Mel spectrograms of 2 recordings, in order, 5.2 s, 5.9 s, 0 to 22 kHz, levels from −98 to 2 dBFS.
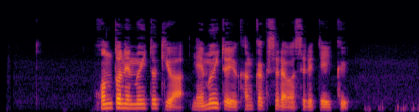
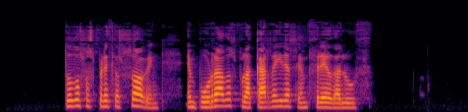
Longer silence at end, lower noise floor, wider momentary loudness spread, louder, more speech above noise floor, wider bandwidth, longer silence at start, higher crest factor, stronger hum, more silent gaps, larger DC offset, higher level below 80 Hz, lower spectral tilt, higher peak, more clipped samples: second, 0.9 s vs 1.4 s; second, -74 dBFS vs -86 dBFS; second, 9 LU vs 12 LU; second, -29 LUFS vs -24 LUFS; second, 45 dB vs 61 dB; first, 11.5 kHz vs 10 kHz; first, 1.2 s vs 0.8 s; about the same, 24 dB vs 24 dB; neither; neither; neither; first, -72 dBFS vs -78 dBFS; about the same, -5.5 dB/octave vs -5.5 dB/octave; second, -6 dBFS vs -2 dBFS; neither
